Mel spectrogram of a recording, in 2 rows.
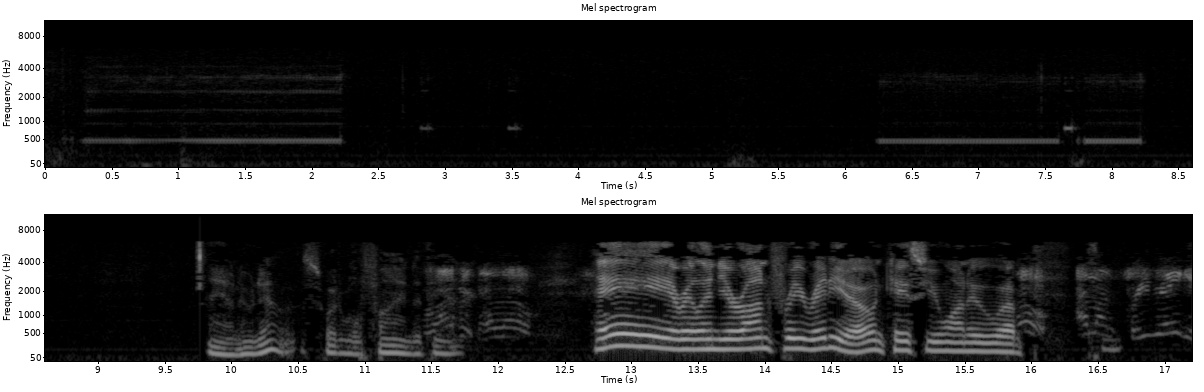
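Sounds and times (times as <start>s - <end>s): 
telephone ringback tone heard over the line: 0.3s - 2.2s, 6.2s - 8.2s
speech: 9.8s - 12.0s, 12.7s - 16.8s.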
